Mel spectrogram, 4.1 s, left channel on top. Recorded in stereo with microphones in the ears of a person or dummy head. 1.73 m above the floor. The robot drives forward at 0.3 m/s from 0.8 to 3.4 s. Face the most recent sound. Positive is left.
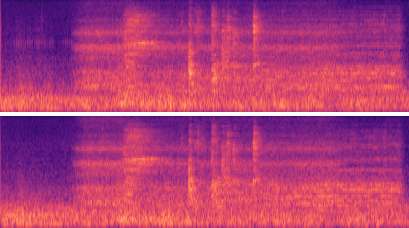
turn(degrees=-15)  # may be behind; listen again after turning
